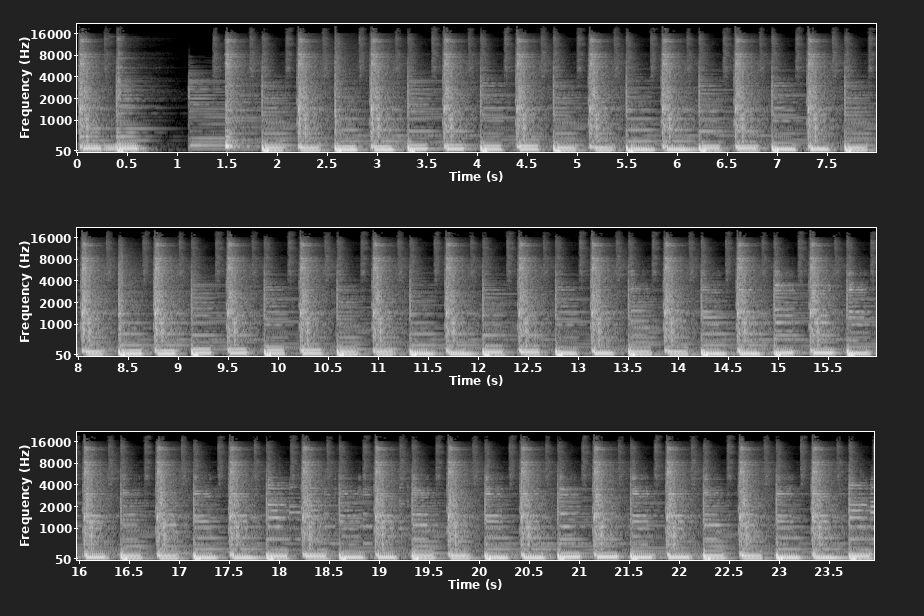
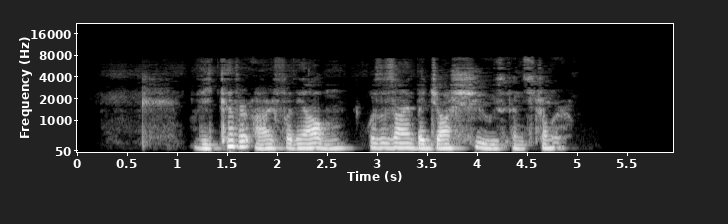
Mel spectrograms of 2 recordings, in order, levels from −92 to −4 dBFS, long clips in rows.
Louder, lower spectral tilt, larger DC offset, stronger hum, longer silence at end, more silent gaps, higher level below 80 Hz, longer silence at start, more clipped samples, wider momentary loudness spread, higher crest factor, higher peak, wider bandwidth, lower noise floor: second, -22 LUFS vs -17 LUFS; second, -4.5 dB/octave vs -9.5 dB/octave; neither; neither; second, 0 s vs 1.1 s; neither; first, -26 dBFS vs -60 dBFS; second, 0 s vs 0.65 s; neither; second, 3 LU vs 9 LU; about the same, 16 dB vs 18 dB; second, -4 dBFS vs 0 dBFS; first, 19.5 kHz vs 7.4 kHz; second, -42 dBFS vs under -90 dBFS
